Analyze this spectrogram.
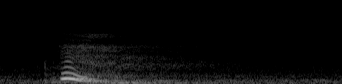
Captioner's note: sighs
